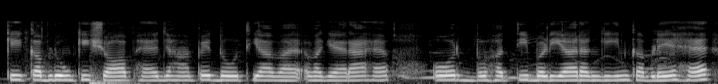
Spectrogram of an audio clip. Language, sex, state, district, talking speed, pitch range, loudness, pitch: Hindi, female, Bihar, West Champaran, 150 wpm, 190-205 Hz, -15 LUFS, 195 Hz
